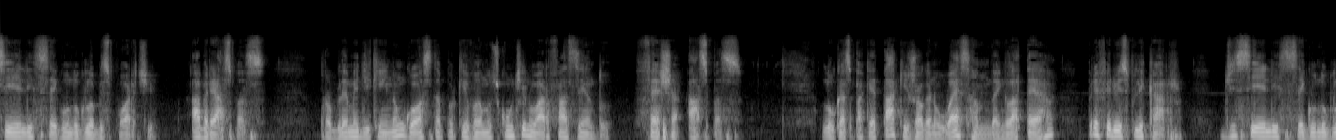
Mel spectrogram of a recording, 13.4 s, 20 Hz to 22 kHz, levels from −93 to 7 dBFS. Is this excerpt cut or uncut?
uncut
